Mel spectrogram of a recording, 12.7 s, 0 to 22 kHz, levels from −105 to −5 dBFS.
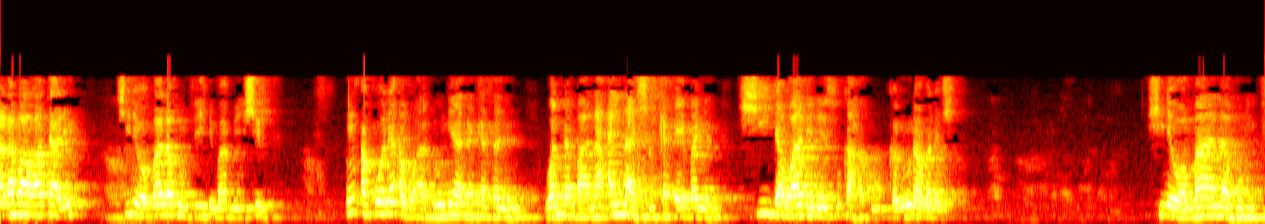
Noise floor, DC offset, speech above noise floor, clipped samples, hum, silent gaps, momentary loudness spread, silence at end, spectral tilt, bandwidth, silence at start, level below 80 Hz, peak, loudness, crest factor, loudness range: -58 dBFS; under 0.1%; 44 dB; under 0.1%; none; none; 12 LU; 0 s; -9.5 dB/octave; 5.4 kHz; 0 s; -62 dBFS; 0 dBFS; -15 LUFS; 16 dB; 4 LU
